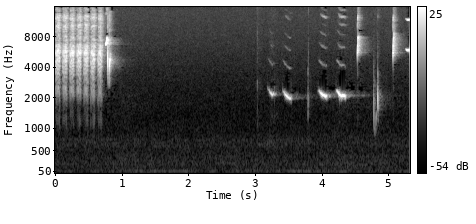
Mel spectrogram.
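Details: Thrush nightingale heard at night in Kiili parish on 8 May 2020, 4–5 metres away: a dry fast rattle, a second of silence, then a string of short pure whistles and sharp high notes.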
